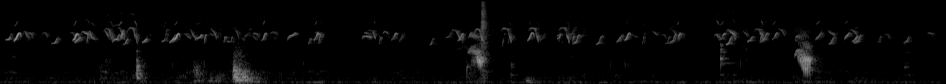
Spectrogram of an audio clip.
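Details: A group of baby chicks at their water keep up a busy, shrill peeping chorus, joined by occasional sharp pecking clicks and knocks.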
